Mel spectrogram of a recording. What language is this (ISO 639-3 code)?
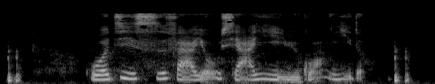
zho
